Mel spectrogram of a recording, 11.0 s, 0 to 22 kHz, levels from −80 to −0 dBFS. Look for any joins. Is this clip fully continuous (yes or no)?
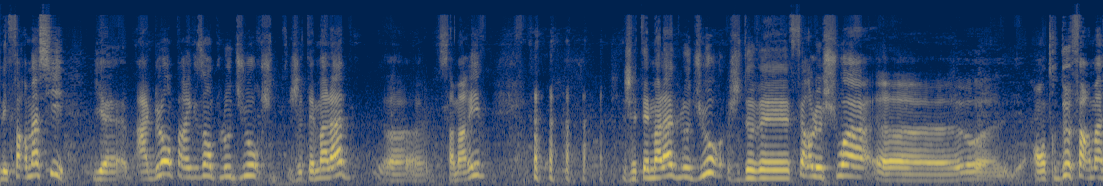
yes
